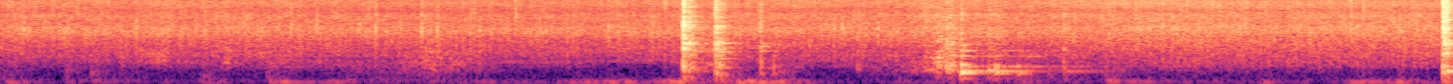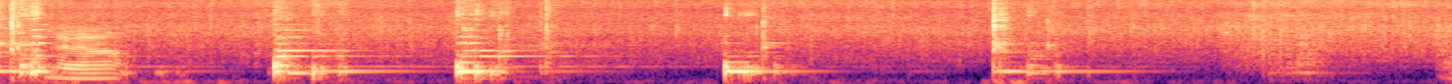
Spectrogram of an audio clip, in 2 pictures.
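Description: Shrimp fried rice frying on a Blackstone griddle: a steady low sizzle broken by repeated sharp metallic scraping and tapping of spatulas every second or so, with a brief spoken word at the start.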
